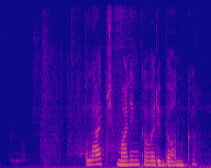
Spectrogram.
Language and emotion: Russian, neutral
